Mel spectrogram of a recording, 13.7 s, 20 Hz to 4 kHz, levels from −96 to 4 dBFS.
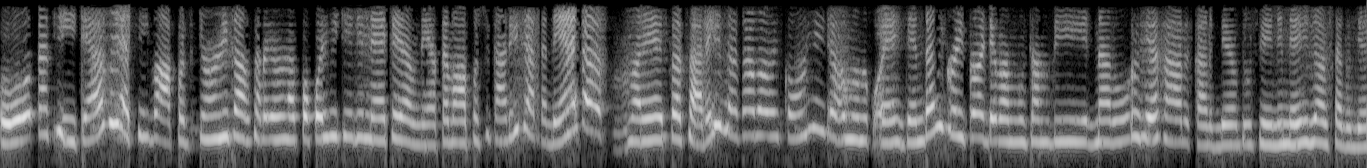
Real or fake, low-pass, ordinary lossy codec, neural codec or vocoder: fake; 3.6 kHz; AAC, 24 kbps; codec, 16 kHz, 0.5 kbps, X-Codec, HuBERT features, trained on general audio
